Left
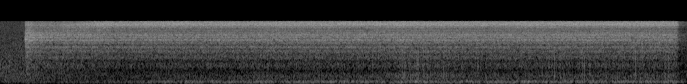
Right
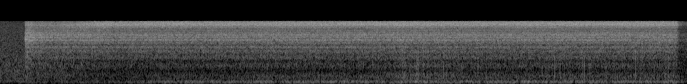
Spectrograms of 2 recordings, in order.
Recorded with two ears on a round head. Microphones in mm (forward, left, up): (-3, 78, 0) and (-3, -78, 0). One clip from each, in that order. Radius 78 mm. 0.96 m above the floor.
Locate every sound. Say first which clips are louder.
0.2 s a hiss: even; centre (ahead or behind), 0.8 m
